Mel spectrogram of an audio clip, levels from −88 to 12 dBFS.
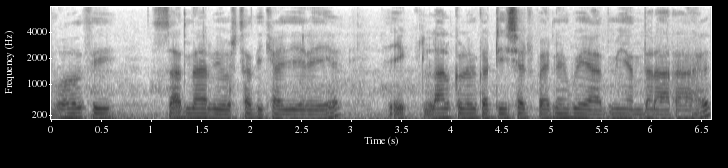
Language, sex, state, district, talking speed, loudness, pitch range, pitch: Hindi, male, Chhattisgarh, Bastar, 190 wpm, -19 LUFS, 115-120 Hz, 120 Hz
